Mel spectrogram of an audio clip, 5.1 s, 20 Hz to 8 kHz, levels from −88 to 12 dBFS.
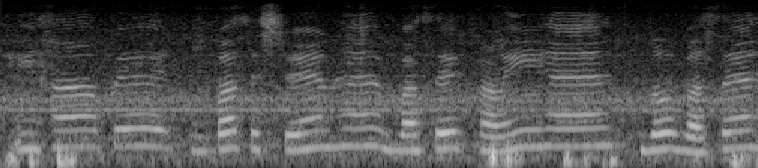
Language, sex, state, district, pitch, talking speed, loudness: Hindi, female, Chhattisgarh, Sukma, 250 Hz, 130 wpm, -23 LUFS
